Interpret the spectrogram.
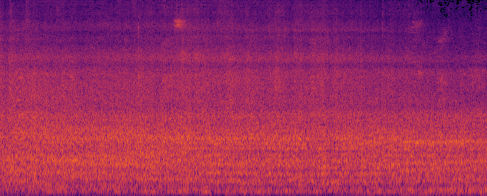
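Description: A train running across a riveted steel railway bridge high above, heard as a steady, even rumble.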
